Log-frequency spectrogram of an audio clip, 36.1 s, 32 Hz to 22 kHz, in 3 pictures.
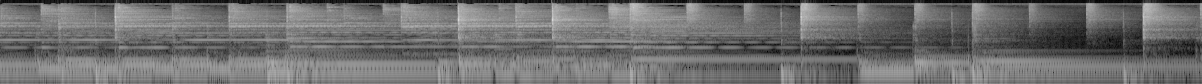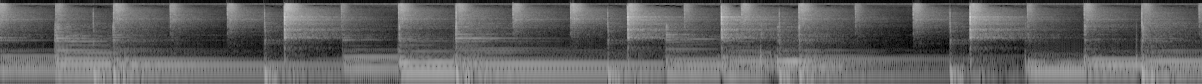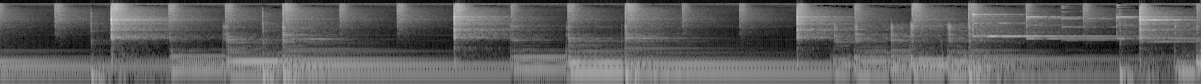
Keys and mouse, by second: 0.6 alt+shift+click, 2.8 alt+shift+click, 7.9 ctrl+b, 11.8 click, 12.8 Tab, 14.0 ctrl+2, 14.5-15.2 middle drag, 19.5 KP_7, 20.1 KP_3, 21.2 g, 21.9 y, 23.8 click, 25.0-26.6 drag, 27.8 click, 30.1 click, 34.9 click, 35.3 click, 35.8 Delete.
